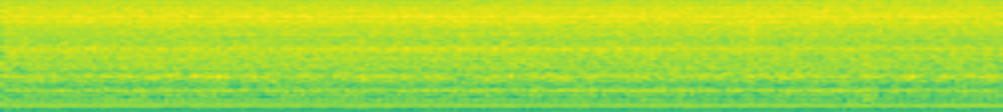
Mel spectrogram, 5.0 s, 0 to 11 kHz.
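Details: 1990 Mazda Miata under restoration, first start after replacing the hoses (intake and throttle-body area, unsure of one fitting): engine catches and settles into a steady, even idle hum with no knocks, misses or surging; normal idle, owner slightly concerned about the throttle position sensor.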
